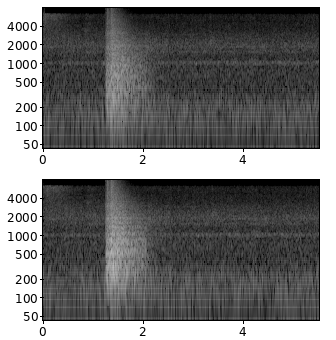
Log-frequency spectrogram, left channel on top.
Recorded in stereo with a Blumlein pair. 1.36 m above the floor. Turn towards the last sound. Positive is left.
turn(degrees=-15)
